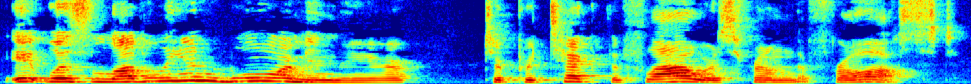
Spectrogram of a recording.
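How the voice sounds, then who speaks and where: A woman reading a picture book aloud to children in an expressive, dramatic storyteller's manner. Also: a little high, unhurried.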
